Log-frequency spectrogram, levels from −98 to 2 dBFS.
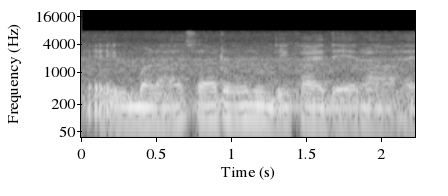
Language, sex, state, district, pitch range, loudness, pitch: Hindi, male, Gujarat, Gandhinagar, 85-90 Hz, -15 LUFS, 85 Hz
